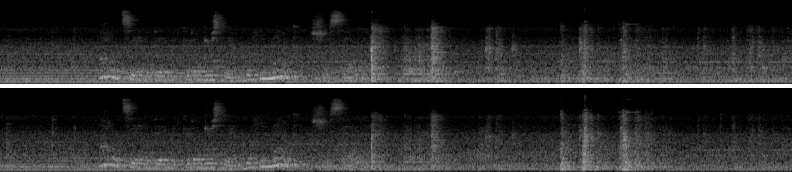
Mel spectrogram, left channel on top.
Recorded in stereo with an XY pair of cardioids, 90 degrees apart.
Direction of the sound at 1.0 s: 60° left.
